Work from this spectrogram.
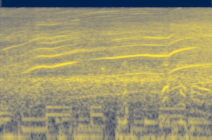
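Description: A power drill with a smaller bit bores into stone, giving a loud, steady, high whine with a rising pitch and a grinding rattle underneath, close and continuous throughout.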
